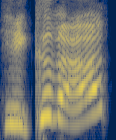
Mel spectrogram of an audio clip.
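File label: Voice attack, Japanese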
